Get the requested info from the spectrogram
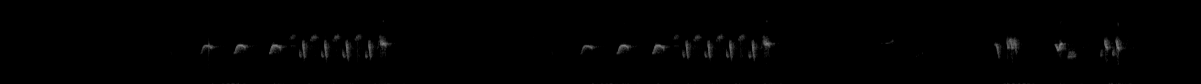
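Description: A songbird singing three short phrases, each a few separate clear notes running into a quick series of notes, with short pauses between the phrases.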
